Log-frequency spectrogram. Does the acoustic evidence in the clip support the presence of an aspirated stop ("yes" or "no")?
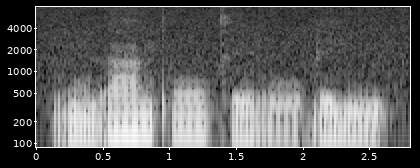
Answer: yes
